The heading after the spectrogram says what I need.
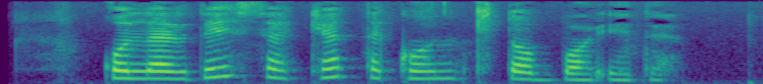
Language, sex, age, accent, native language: Uzbek, female, 18-24, Farg'ona, Uzbek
